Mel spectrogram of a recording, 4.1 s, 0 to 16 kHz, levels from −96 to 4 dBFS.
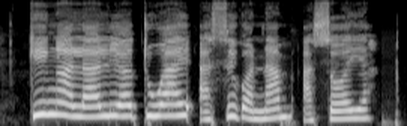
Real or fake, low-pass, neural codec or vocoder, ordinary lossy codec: real; 14.4 kHz; none; none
